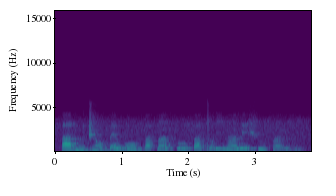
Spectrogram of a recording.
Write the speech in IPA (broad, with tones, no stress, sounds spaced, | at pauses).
a˦ n u˦ d͡ʒ ɔ̃˦˨ m ɛ˧ w ɔ̃˨ b a˨ k͡p ã˨˦ f o˧ f a˨ d o˨˦ ɾ i˦˨ l ã˨˦ l e˦˨ ʃ ũ˨ f ã˨ l i˨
